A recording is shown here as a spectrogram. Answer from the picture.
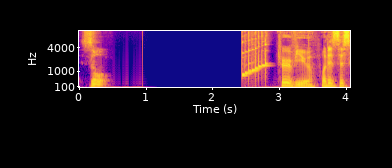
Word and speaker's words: ぞ: So with the dakten is pronounced zo.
